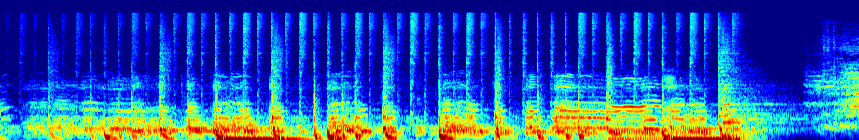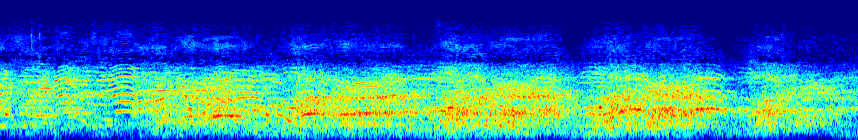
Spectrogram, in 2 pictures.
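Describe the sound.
A crowd chants "Lock her up" about Premier Rachel Notley after a loud stretch of music, then keeps up a dense, rhythmic, roaring chant of many voices that holds steady to the end.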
